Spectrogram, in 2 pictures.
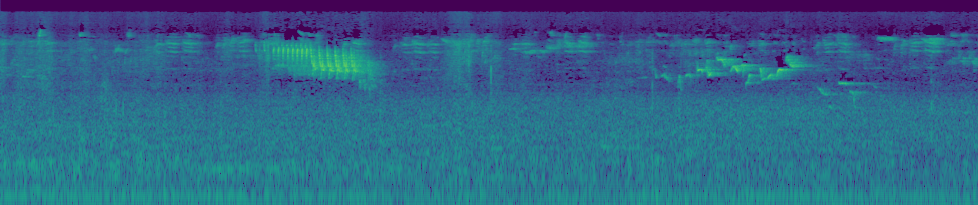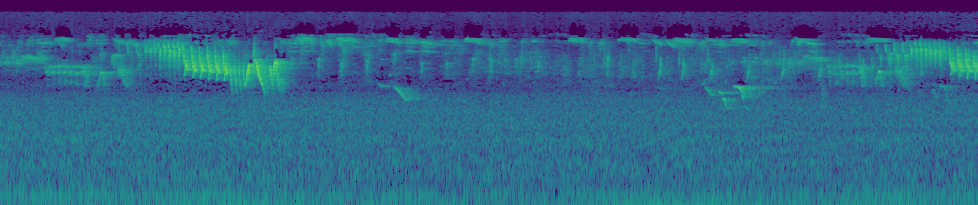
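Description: Birds singing: three loud trilled phrases, about four seconds in, around seventeen seconds and at the very end, with shorter chirps and slurred notes between them, over a steady high chirring.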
